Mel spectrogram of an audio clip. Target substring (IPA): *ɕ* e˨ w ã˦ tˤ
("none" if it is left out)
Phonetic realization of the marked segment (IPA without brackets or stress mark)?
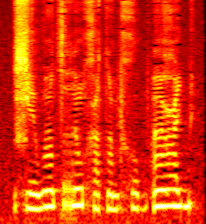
ɕ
